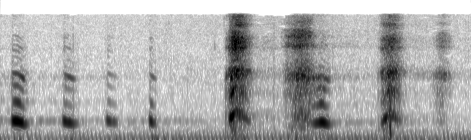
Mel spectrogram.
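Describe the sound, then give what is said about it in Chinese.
A woman sobs in a Henan opera performance, with a few short, catching sob-breaths in a steady rhythm followed by longer, louder wavering cries. “只问了一句，可就哭起来了。那要是多问几句，哭起来恐怕哄还哄不住你。”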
